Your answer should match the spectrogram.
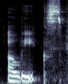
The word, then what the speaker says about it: Alix: So the premise of the book is that Alix, spelled like Alex, but it's Alix, that says everything you need to know about her.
